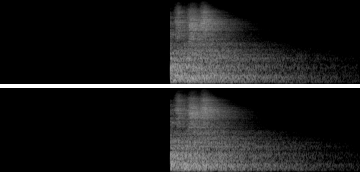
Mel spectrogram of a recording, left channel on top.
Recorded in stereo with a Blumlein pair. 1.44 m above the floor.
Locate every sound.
1.7 s writing: 10° left, 1.2 m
